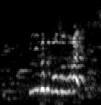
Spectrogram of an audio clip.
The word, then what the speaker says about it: Eatable Delights: He is the founder and creator of Eatable Delights. Did I pronounce it right?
